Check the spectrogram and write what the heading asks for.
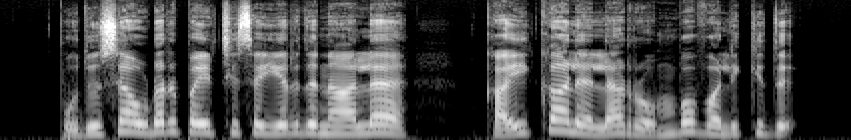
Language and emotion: Tamil, sad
